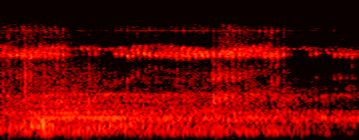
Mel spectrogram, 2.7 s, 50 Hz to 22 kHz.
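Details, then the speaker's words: Running Roomba 600-series-like robot vacuum, a thin steady high-pitched squeak over the soft whir; cause not identified: squeak while running. "Do you hear the squeaking of this thing at all or is it just"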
